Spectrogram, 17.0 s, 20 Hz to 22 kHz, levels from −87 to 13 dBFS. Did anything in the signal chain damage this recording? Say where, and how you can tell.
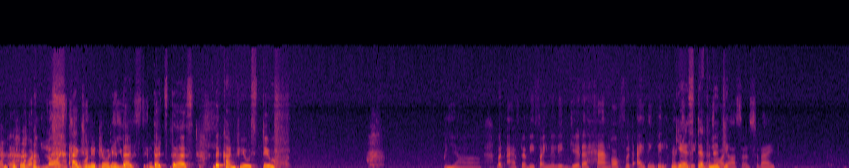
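No, nothing in the signal chain damaged this recording.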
